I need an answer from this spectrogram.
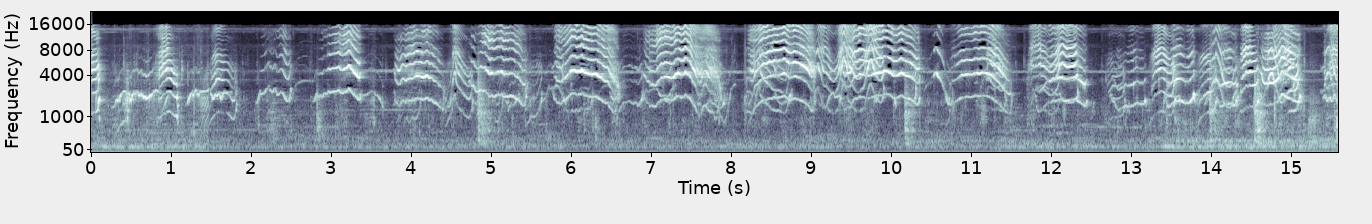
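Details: Captive Asian palm civets in an Indonesian breeding enclosure, during the introduction and pairing of a Bali brown with a normal civet and a birth of three kits: high, wavering harmonic squeals in rapid bursts, with pauses between, in a small room.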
